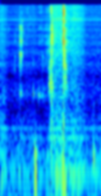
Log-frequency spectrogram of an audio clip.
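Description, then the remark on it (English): A crisp crunch as someone bites into a corn dog, two quick crackling snaps followed by faint soft chewing, with no talking. “No, when you bite into it, it's crunchy at first, right?”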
